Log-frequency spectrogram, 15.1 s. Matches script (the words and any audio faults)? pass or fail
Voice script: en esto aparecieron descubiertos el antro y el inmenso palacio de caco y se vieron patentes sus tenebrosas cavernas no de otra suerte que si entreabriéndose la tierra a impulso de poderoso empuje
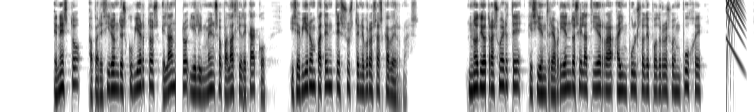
fail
